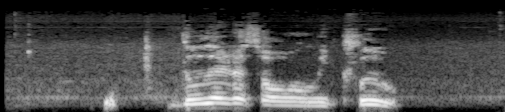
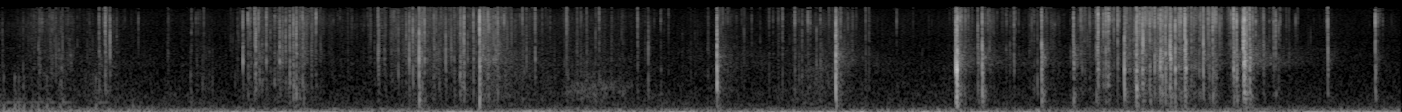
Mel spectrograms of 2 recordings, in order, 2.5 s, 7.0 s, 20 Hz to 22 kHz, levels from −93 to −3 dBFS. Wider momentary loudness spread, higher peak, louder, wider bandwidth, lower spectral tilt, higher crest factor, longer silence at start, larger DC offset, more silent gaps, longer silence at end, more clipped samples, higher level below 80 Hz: second, 14 LU vs 20 LU; first, 0 dBFS vs -4 dBFS; first, -14 LUFS vs -34 LUFS; second, 10.5 kHz vs 17 kHz; first, -3 dB/octave vs 1 dB/octave; second, 14 dB vs 34 dB; first, 0.15 s vs 0 s; neither; neither; first, 0.55 s vs 0 s; neither; second, -66 dBFS vs -54 dBFS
